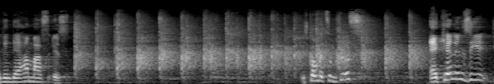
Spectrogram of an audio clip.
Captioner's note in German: Beifall AfD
